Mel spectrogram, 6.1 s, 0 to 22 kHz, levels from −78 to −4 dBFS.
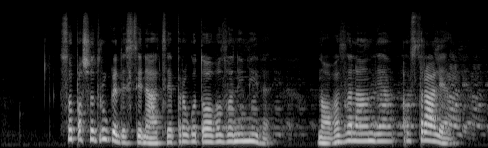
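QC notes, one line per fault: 2.65 s to end, feedback echo between two devices: the speech comes back roughly every 300 ms, thin and ringing, peaking about 13 dB below the direct sound. A second device nearby replays the call, and this microphone recaptures it, beyond its echo canceller's reach.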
